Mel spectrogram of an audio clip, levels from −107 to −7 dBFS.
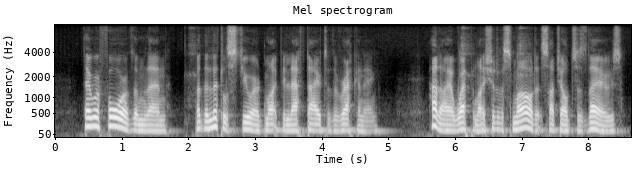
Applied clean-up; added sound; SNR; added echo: neural separator model SepFormer DNS4.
